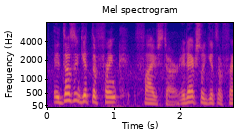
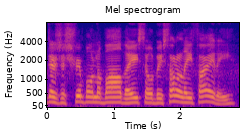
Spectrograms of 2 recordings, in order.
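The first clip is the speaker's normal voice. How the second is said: hammed-up amateur Australian accent; stock-phrase Aussie impression, broadly put on; 4 semitones higher, 9 dB louder than usual. Shown as a demonstration. Host attempting the film's Australian title, Australian accent. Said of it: "how to do an Australian accent".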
